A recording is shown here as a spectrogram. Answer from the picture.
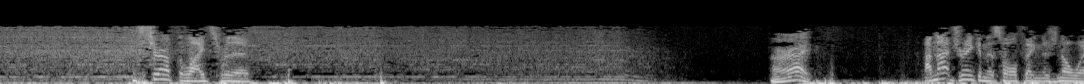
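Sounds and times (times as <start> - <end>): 
blender running in the background: 0.0 - 7.2
speech: 1.5 - 2.6, 7.7 - 8.4, 9.2 - 10.8.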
